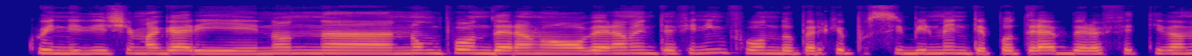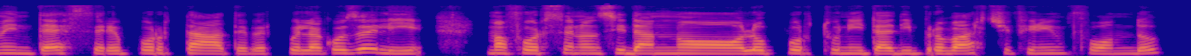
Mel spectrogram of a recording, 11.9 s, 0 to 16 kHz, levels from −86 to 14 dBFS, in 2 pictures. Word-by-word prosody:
Quindi 195 -3 0
dici 195 +1 0
magari 195 -2 +2
non 200 +2 -3
non 200 0 +2
ponderano 195 -2 +2
veramente 200 +1 +1
fino 215 +2 -6
in 235 - -7
fondo 205 -4 -2
perché 190 +3 -1
possibilmente 205 0 -2
potrebbero 195 0 +1
effettivamente 200 0 -2
essere 190 -1 -1
portate 195 -2 0
per 185 0 -4
quella 195 -1 +1
cosa 215 +5 +2
lì, 195 -4 -2 0.3
ma 210 0 +2
forse 205 +1 -2
non 200 0 -3
si 210 +3 0
danno 195 -1 +3
l'opportunità 200 -1 0
di 190 +1 -5
provarci 195 +2 0
fino 200 0 -5
in 200 - -8
fondo? 190 +2 -4
195 Hz, 155 wpm, -23 LUFS, 190-205 Hz, 0.3 s, danno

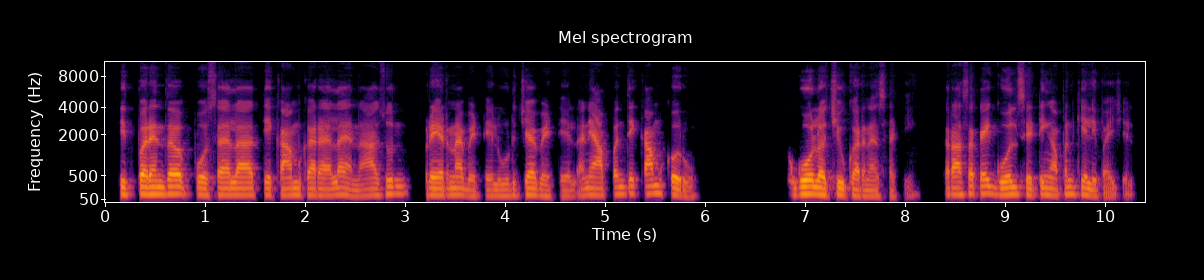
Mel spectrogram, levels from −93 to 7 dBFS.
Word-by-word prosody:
तिथपर्यंत 125 +1 +4 0.2
पोहचायला 115 0 +1
ते 115 - 0
काम 115 0 -1
करायला 110 0 0
आहे 115 -2 -1
ना, 100 +2 -6
अजून 130 +5 -3 0.2
प्रेरणा 115 0 +2
भेटेल, 100 -1 -6
ऊर्जा 110 +3 -1
भेटेल 95 -1 -7
आणि 115 +3 -3
आपण 115 +3 -2
ते 135 - 0
काम 135 +1 +2
करू, 90 - +2 1.1
गोल 130 0 +8
अचीव 115 -1 +2
करण्यासाठी. 100 +2 -5 0.3
तर 115 - -2
असं 120 +3 +1
काही 135 0 +1
गोल 120 +1 +2
सेटिंग 120 -1 -2
आपण 130 +4 -3
केली 115 -5 -1
पाहिजेल. - - -11
115 Hz, 160 wpm, -24 LUFS, 110-125 Hz, 1.1 s, गोल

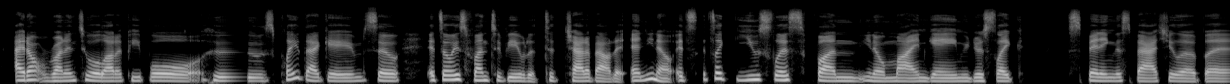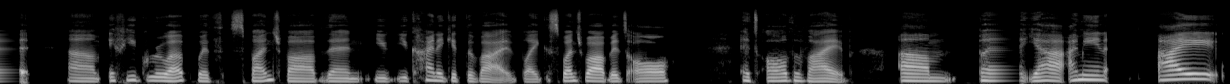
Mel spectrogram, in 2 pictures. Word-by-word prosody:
I 190 0 +6
don't 205 -6 +2
run 165 0 +2
into 190 +4 -1
a 170 - +5
lotta 160 0 +2
people 170 -1 +1
who's 170 -3 -2
played 265 +6 -1
that 170 -4 +1
game, 160 0 0
so 170 -4 +1 0.3
it's 195 - -1
always 215 +1 +5
fun 190 0 +2
to 185 - -3
be 165 0 +1
able 155 -2 0
to 150 - -2
to 175 - -4
chat 160 -2 +4
about 145 -5 +1
it. - - -4
And, 180 +6 +1
you 255 - +6
know, 140 -10 +2
it's 190 -2 -2
it's 230 +3 -7
like 265 -4 +3
useless 205 0 +2
fun, 165 -3 +3
you 175 +5 -3
know, 155 -2 +2
mind 150 0 +1
game. 150 -1 +1
You're 150 - -2
just 160 +1 -1
like 155 -1 -1 0.4
spinning 165 -3 0
the 165 +1 -2
spatula, 145 -2 0
but, 140 -1 -2 0.4
um, 145 -3 -2
if 175 +3 -6
you 200 0 0
grew 175 -2 0
up 165 +4 +3
with 150 -4 -4
SpongeBob, 150 -5 -1
then 140 -3 -2
you 145 -2 -4
you 155 0 -5
kinda 185 -4 -1
get 155 -1 -5
the 145 - -3
vibe. 130 -2 -2
Like, 120 -1 -5
SpongeBob, 165 -3 +2
it's 145 -1 -1
all 145 +2 0 0.7
it's 170 -3 -3
all 160 +2 +1
the 170 -1 -3
vibe. 140 -5 0 0.5
Um, 165 +1 +2 0.3
but 170 -1 -1
yeah, 170 0 +2
I 195 +3 +1
mean, 215 -2 +3 0.5
I 235 +3 +5
165 Hz, 170 wpm, -22 LUFS, 150-180 Hz, 0.7 s, I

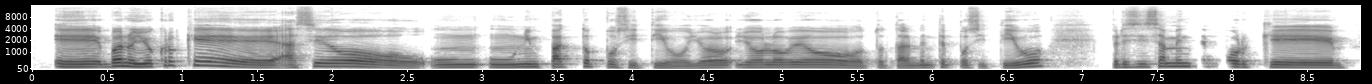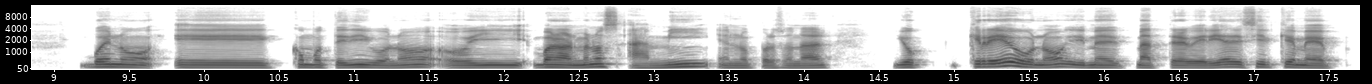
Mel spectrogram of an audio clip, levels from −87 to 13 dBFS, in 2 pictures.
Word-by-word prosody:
Eh, 150 -1 +4
bueno, 190 -2 +7
yo 165 +1 +5
creo 230 +4 -5
que 175 - +2
ha 130 - 0
sido 170 -2 +2
un 140 +5 -3
un 140 +1 0
impacto 155 +2 -1
positivo. 110 -8 -7
Yo 125 +5 -2
yo 135 0 -4
lo 135 0 0
veo 135 -5 -1
totalmente 115 +2 -6
positivo, 130 - -4 0.4
precisamente 175 +4 -4
porque, 130 -6 +1 0.4
bueno, 145 -3 +1
eh, 125 -2 0
como 135 -1 -2
te 125 -1 -1
digo, 130 -3 +1
¿no?, 135 +4 -1
hoy, 125 +1 0
bueno, 135 0 +5
al 125 - +4
menos 155 +5 +2
a 115 0 -2
mí, 155 +8 0
en 115 0 -5
lo 110 -2 -6
personal, 110 +2 -3 0.4
yo 135 0 -2 0.2
creo, 165 -1 +5
¿no?, 130 +5 +2
y 135 -4 0
me 125 -4 -1
me 120 - +2
atrevería 115 +2 +1
a - - +3
decir 140 -1 -1
que 145 -1 +1
me 110 -4 +1
135 Hz, 155 wpm, -22 LUFS, 120-150 Hz, 0.4 s, bueno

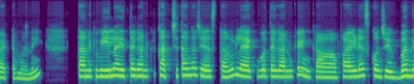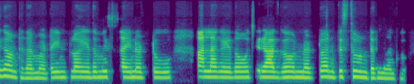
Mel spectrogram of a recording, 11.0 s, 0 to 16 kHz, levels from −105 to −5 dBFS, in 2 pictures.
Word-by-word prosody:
పెట్టమని. 185 0 -4 0.6
తనకి 250 0 +1
వీలైతే 260 +1 +4
గనక 250 +1 -2
ఖచ్చితంగా 280 +3 0
చేస్తాను. 235 0 -1
లేకపోతే 245 0 +2
గనక 230 +2 -2
ఇంకా 225 -1 -2 0.3
5 230 0 +3
డేస్ 270 0 -1
కొంచెం 235 -2 +2
ఇబ్బందిగా 255 +4 +2
ఉంటదనమాట. 190 -2 -3 0.2
ఇంట్లో 220 +1 -2
ఏదో 215 0 -2
మిస్సయినట్టు, 210 -2 -2 0.6
అలాగ 220 -1 +2
ఏదో 215 0 -1 0.2
చిరాగ్గా 215 -1 +3
ఉన్నట్టు 205 +2 -1
అనిపిస్తూ 230 +1 -2
ఉంటుంది 190 -1 -1
నాకు. 170 -1 -8
225 Hz, 130 wpm, -22 LUFS, 210-245 Hz, 0.6 s, వీలైతే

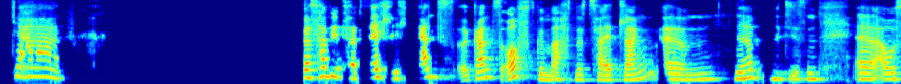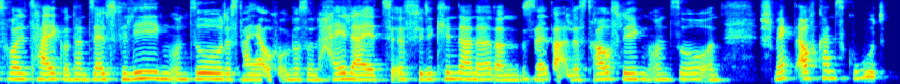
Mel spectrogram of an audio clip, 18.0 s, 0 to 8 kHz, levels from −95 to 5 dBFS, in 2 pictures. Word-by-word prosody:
Ja. 285 -3 0 2.4
Das 255 +2 +4
haben 305 0 +4
wir 285 -2 +3
tatsächlich 235 -2 +1 0.2
ganz 285 0 +4
äh, - - -5
ganz 235 +5 +3
oft - - +3
gemacht, 190 0 -3
'ne 180 0 -6
Zeit 175 -1 -1
lang, 180 +7 +1
ähm, 190 +1 -2 0.2
ne, 245 +4 0
mit 205 0 -6
diesem, 200 -1 -4 0.3
äh, 200 0 +2
Ausrollteig 195 -1 +1
und 180 +1 -3
dann 185 -1 -3
selbst 190 +1 -1
belegen 210 +1 +2
und 195 0 -3
so. 205 -1 +4
Das 190 -1 -4
war 175 - -1
ja 180 0 +1
auch - - -4
immer 180 0 -4
so 180 - -5
'n 175 +1 -4
Highlight, 175 -3 +3
äh, 195 - -2
für 195 0 -3
die 195 +1 -2
Kinder, 205 0 +1
ne, 185 0 0
dann 170 +1 -1
selber 190 -2 0
alles 175 +1 -4
drauflegen 195 +1 +1
und 180 0 -4
so 195 +1 -4
und 175 0 -6 0.3
schmeckt 225 +3 -2
auch 220 0 +6
ganz 235 -1 -4
gut. 145 -11 -5
195 Hz, 165 wpm, -25 LUFS, 180-215 Hz, 2.4 s, auch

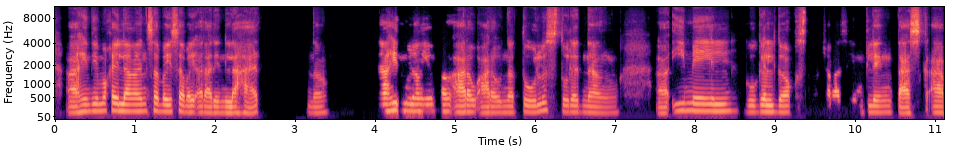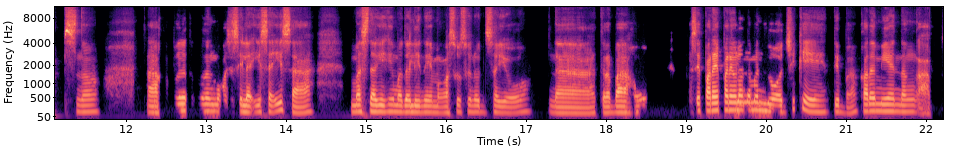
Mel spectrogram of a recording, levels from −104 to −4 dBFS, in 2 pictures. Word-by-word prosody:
Ah, 135 +1 +1
hindi 160 +2 -1
mo 170 - 0
kailangan 165 -2 +3
sabay-sabay 155 -4 +2
aralin 135 -1 -2
lahat, 135 +1 -1 0.6
'no? 130 +1 -9 0.7
Unahin 165 +3 +4
mo 170 - -4
lang 160 0 0
yung 160 0 -4
pang-araw-araw 140 -3 0
na 135 0 -4
tools, 155 +5 -1
tulad 145 -1 -3
ng, 130 -2 -5 0.5
ah, 125 - -2
email, 165 -1 0 0.2
Google 150 +1 0
Docs, 145 0 -1 0.2
tsaka 145 -1 -5
simpleng 140 0 -4
task 125 0 +6
apps, 135 +3 +7
'no? 150 +1 -5 0.6
Ah, 140 0 +1
kung 170 +4 -3
natutunan 165 -1 -5
mo - - -4
kasi - - -2
sila 145 - +3
isa-isa, 150 -2 +2 0.5
mas 150 0 +4
nagiging 150 0 0
madali 145 -1 0
na 145 - -2
yung 135 -2 -6
mga - - -1
susunod 145 -1 -4
sa'yo 135 +2 -3 0.2
na 125 -2 -2
trabaho. 135 +1 0 0.6
Kasi - - +2
pare-pareho 180 +2 +5
lang 190 0 +1
naman 185 -1 -1
logic, 155 +3 -1
eh, 150 -3 -1
'di 150 -1 -3
ba? 125 +2 -11
Karamihan 160 0 +1
ng 150 0 -3
apps. - - -3
145 Hz, 145 wpm, -25 LUFS, 135-160 Hz, 0.7 s, apps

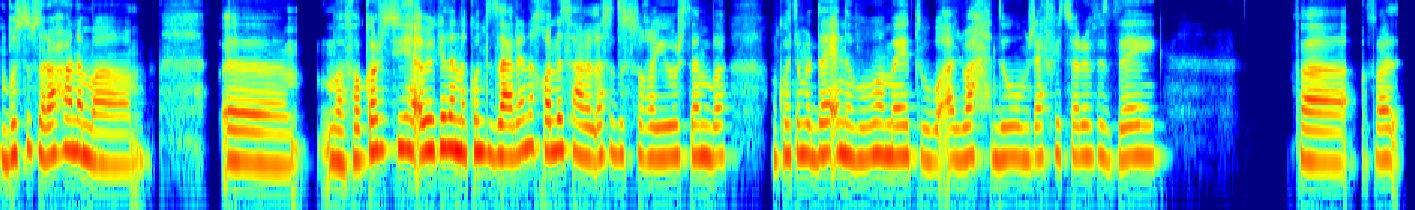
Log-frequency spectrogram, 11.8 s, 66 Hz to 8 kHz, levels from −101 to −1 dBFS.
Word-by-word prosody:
بُص، 235 +4 -1
بصراحة 240 0 +3
أنا 260 -1 +5
ما 195 -2 0 0.7
آآ، 195 -2 0
ما 210 -1 -2
فكرتش 255 +6 +1
فيها 275 -3 +3
أوي 255 +2 +5
كده 275 0 +5
أنا 255 -2 +6
كنت 250 0 +1
زعلانة 235 +4 +3
خالص 260 -1 +2
على 230 -2 +2
الأسد 235 +3 -3
الصغيور 225 -1 -2
سيمبا 230 0 -2 0.4
وكنت 235 +3 -3
متضايقة 240 0 +1
إن 235 -1 +2
باباه 220 +2 -1
مات 230 -1 -1
وبقى 210 0 -2
لوحده 220 0 -2
ومش 220 0 -4
عارف 225 +1 -6
يتصرَّف 230 -1 -5
إزاي. 230 +1 -4 1.1
ف - - -6 0.5
ف 215 +1 -4
230 Hz, 160 wpm, -23 LUFS, 215-240 Hz, 1.1 s, أنا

